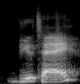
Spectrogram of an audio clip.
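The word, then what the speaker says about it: Boutte: Keyshawn Butte, or Butte, however you want to pronounce it. Well, he says booty, which I think is absolutely insane, but yeah, I'm not going that route.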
